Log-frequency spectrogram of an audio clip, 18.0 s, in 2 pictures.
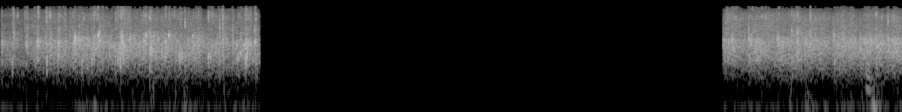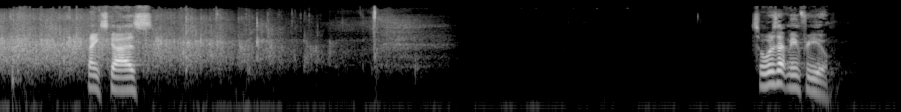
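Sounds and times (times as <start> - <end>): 
audience applause welcoming a couple onto a stage: 0.0 - 2.6, 7.2 - 13.5
speech: 9.9 - 10.7, 16.6 - 17.4.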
